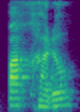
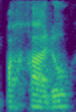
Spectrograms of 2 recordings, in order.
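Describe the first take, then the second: First: Pájaro with a strong PÁ; stress on first syllable. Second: Pajaro said as pa-JA-ro; shifted middle stress. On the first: Teacher contrasting two stresses, first-syllable stress on pájaro. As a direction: punch the start of pájaro. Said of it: "No es lo mismo decir". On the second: Teacher contrasting two stresses, middle stress on pajaro. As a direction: move the punch to "ja" in pajaro. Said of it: "que decir pajaro". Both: Shown as a demonstration.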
